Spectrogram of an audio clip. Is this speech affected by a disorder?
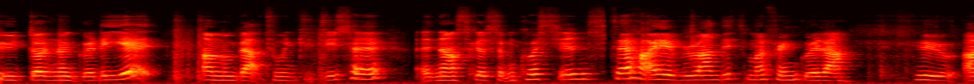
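Yes: cerebral palsy, dystonic.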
